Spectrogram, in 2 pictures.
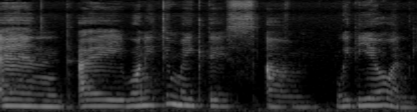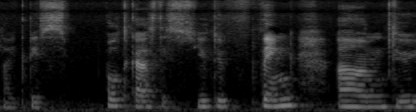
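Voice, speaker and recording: Somewhat breathy, a woman's dark, mellow tone holds a medium pitch with fairly even intonation. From Hungary. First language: Hungarian. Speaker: crafting YouTuber. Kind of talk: casual vlog chat. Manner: hesitant, many fillers.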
